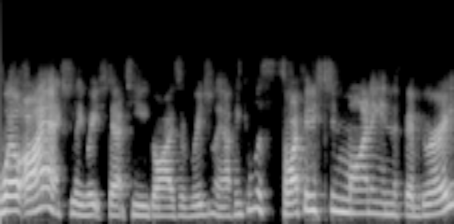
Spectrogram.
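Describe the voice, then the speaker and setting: Very fast, bubbly speech in an Australian accent with lively intonation. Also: woman, medium pitch for a woman. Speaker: virtual assistant business owner. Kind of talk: interview. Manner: bubbly, a bit loud.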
